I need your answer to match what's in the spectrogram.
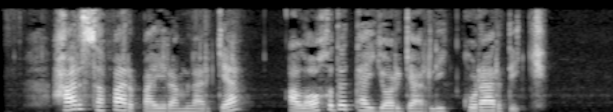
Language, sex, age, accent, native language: Uzbek, female, 18-24, Buxoro, Uzbek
